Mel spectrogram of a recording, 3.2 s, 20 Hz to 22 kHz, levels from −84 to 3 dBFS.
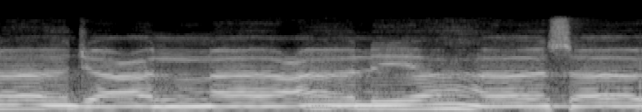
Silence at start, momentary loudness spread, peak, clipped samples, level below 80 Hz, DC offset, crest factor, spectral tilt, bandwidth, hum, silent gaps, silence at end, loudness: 0 s; 2 LU; -8 dBFS; under 0.1%; -52 dBFS; under 0.1%; 8 dB; -6.5 dB/octave; 11.5 kHz; none; none; 0 s; -16 LUFS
